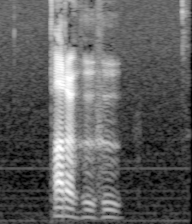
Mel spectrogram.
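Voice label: "parahuhu", Māori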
